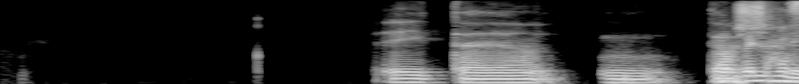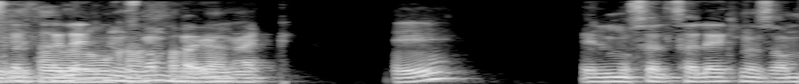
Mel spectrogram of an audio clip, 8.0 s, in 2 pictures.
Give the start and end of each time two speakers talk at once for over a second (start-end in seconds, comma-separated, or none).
3.6-5.4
